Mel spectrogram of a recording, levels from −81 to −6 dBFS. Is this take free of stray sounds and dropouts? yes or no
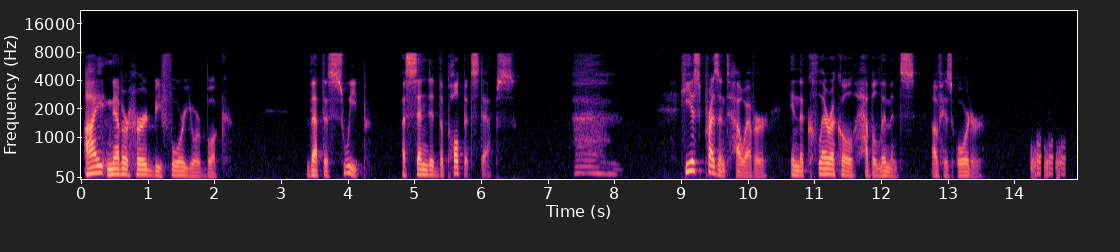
no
